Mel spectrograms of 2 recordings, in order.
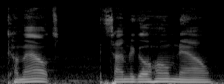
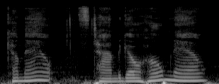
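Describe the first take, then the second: First: It is said in the speaker's natural voice. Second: It is said in a put-on, higher-pitched voice.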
